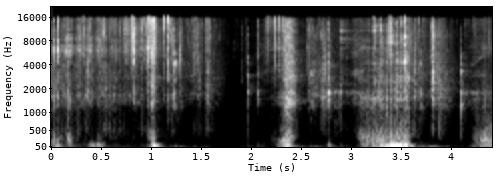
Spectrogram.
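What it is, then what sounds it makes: Bar of soap being shaved. A solid, hand-sized bar of blue soap held in one hand is shaved and scraped with a metal utility blade, peeling off crunchy curls. Short, dry crunching scrapes and bright scratchy tearing come in quick bursts over a soft low thump, with a brief near-silent pause in the middle.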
